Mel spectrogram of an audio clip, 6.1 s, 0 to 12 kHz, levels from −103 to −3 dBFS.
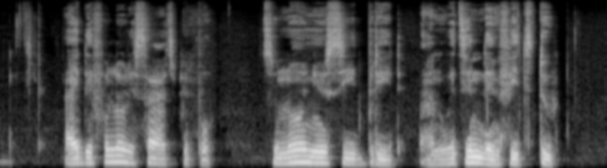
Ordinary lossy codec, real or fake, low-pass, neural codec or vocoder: none; real; none; none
